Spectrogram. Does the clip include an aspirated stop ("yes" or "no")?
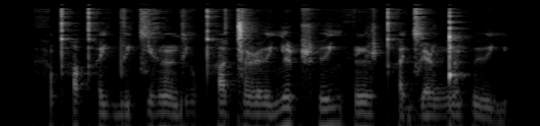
yes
